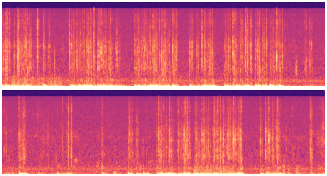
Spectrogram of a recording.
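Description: Typing on a computer keyboard in quick bursts of keystrokes, with a lull of a few seconds just after the middle.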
